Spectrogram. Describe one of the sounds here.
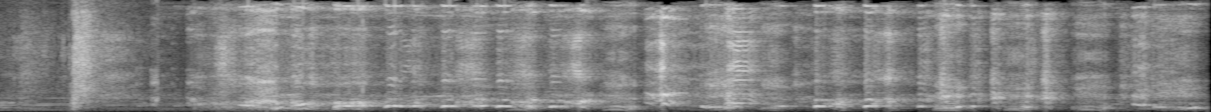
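A young man laughs loudly and uncontrollably close by.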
